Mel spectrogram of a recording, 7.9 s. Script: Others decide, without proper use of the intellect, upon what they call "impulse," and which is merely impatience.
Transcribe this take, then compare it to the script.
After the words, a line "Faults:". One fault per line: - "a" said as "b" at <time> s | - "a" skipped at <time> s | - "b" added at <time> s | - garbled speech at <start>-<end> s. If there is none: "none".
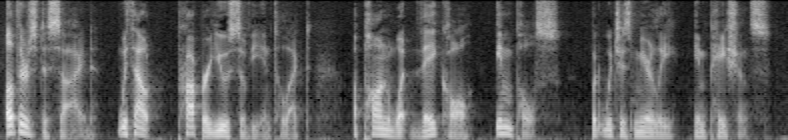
Others decide, without proper use of the intellect, upon what they call "impulse," but which is merely impatience.
Faults:
- "and" said as "but" at 5.9 s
